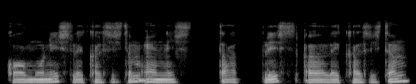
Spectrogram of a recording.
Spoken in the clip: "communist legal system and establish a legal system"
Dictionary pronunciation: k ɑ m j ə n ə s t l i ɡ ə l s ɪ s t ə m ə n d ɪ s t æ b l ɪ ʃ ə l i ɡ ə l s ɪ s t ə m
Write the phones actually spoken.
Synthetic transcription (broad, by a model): k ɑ m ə n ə s l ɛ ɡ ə l s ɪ s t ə m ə n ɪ s t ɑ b l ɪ s ə l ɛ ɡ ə l s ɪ s t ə m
